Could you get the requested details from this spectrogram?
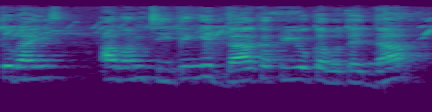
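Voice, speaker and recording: A high-voiced young man explains grammar to his students, repeating words and quizzing them as he goes. He stands back from the mic, so his voice carries a roomy echo with faint background noise. He often stops to correct his own slips. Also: moderate pace, darkish tone, recorded from a distance. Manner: frequent self-corrections. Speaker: teacher. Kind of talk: grammar lesson explained in Hindi.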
